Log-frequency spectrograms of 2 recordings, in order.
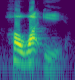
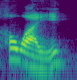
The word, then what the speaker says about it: Hawaii: okay one McKinley next ax is to Annex Hawaii now you guys just call it Hawaii but it's actually pronounced Hawaii Hawaii Hawaii that's why it has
